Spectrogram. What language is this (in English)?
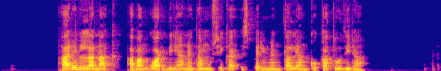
Basque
